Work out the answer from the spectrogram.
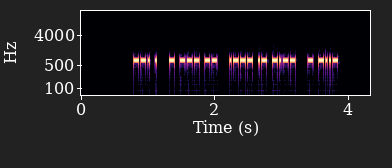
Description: Morse code, heard as a keyed tone, about 43 wpm, 700 Hz. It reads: GE TOM JAY TX
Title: K1USN SST QSO Practice - 45wpm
